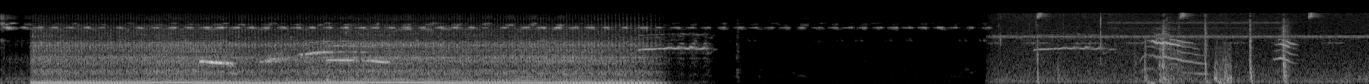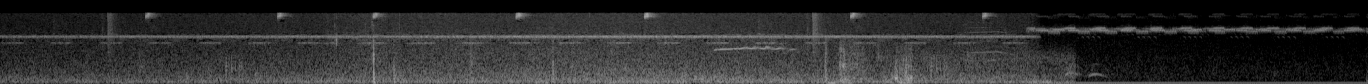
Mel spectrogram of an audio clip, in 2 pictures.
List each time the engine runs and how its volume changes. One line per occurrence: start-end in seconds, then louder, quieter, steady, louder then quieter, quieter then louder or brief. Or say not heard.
0.0-6.7 steady.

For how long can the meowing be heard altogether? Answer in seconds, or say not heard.
6 s.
